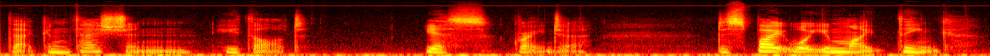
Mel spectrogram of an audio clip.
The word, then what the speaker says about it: Granger: Granger. It rhymes with danger, you know.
